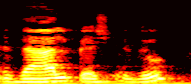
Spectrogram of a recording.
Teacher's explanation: দেখুন এখানে জাল পেশ জু, যখন আপনি জালটা উচ্চারণ করবেন জিহ্বাটা দাঁতের আগার সাথে লাগাবেন, পাতলা করে বলবেন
